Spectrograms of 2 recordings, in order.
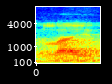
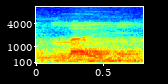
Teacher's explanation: jadi cenderung ke i bukan cenderung ke e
